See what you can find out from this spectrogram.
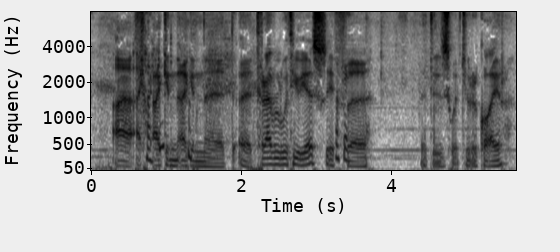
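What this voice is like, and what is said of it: Character voice with an accent. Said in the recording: “I lost my accent. Find it.”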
